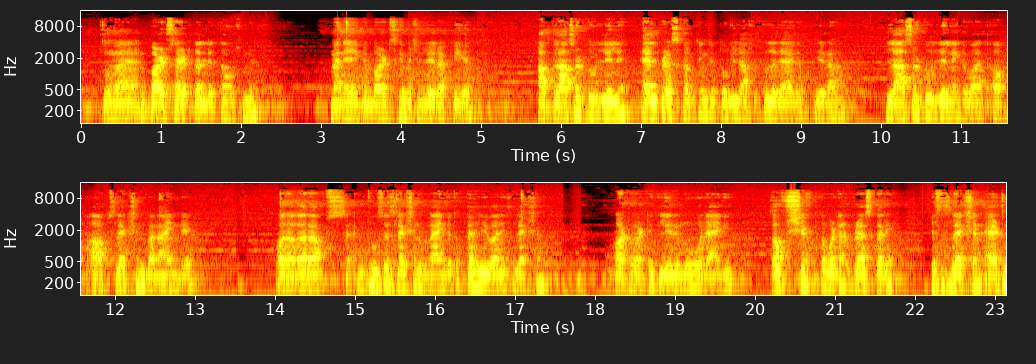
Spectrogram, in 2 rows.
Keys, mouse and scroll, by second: 3.1 click, 4.7 d, 8.0 l, 12.4 click, 20.9 click, 23.0 shift+click.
